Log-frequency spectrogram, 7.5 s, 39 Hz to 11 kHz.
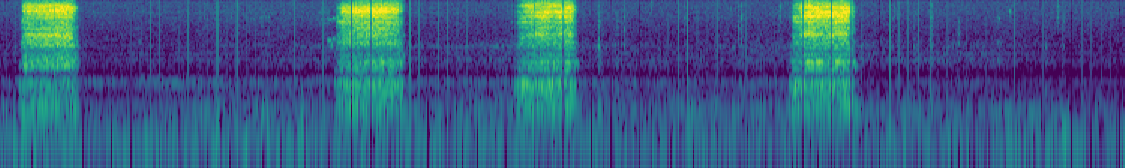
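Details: Barn owl at a nest box camera in Israel, where a breeding pair had laid eggs in February 2022 and a large rodent was present. Four harsh, hissing screeches, each about half a second long, come roughly every one and a half to three seconds over a low background hum.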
